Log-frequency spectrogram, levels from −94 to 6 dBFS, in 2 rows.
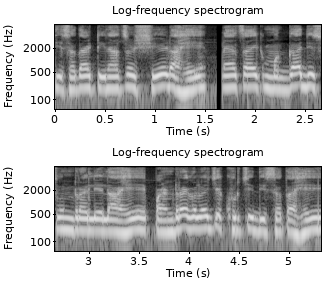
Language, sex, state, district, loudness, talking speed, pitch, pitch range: Marathi, male, Maharashtra, Solapur, -12 LUFS, 190 wpm, 195 Hz, 185-210 Hz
